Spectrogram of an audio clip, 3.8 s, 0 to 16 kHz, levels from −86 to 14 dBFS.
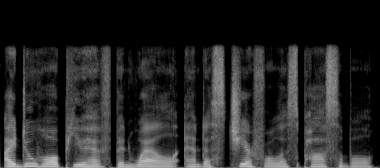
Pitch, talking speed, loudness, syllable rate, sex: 170 Hz, 190 wpm, -20 LUFS, 4.1 syllables/s, female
